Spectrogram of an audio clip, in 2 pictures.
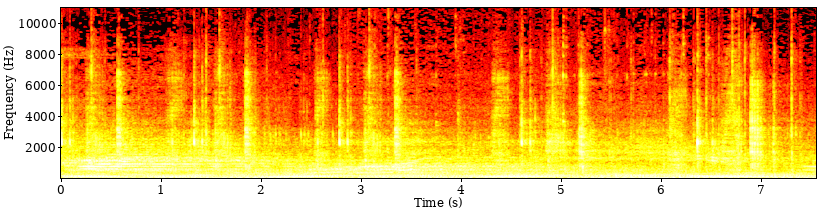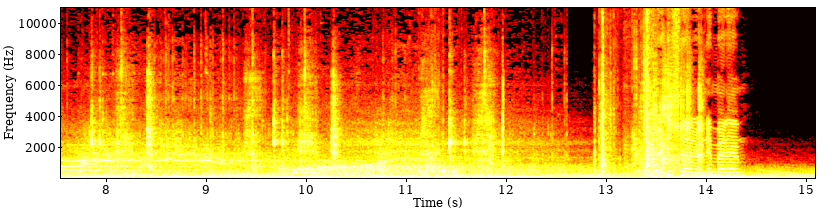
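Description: Horror film score: a steady low drone under wavering eerie tones, scattered with sharp clicks and crackles, and a few louder clicks with a falling tone near the end.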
